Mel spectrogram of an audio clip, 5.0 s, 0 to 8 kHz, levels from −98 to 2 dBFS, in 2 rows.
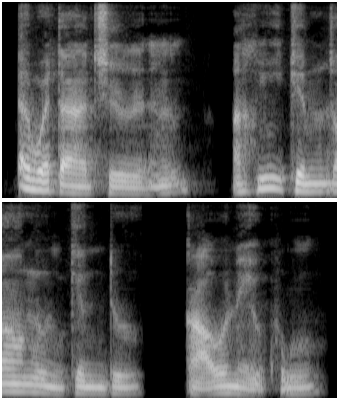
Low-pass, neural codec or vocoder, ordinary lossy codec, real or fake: none; codec, 16 kHz, 1 kbps, FunCodec, trained on LibriTTS, 50 frames a second; none; fake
